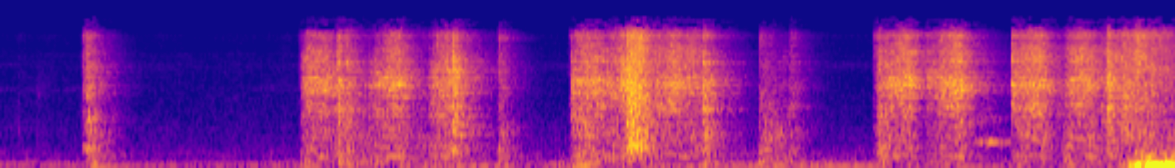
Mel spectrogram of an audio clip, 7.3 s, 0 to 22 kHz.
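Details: 1966 Chevrolet Impala with 350 Chevy V8 and Turbo 350 transmission, first start after 22 years unrun: repeated cranking bursts, then the V8 catches and runs in rough, uneven spurts as the old engine wakes up after long storage.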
